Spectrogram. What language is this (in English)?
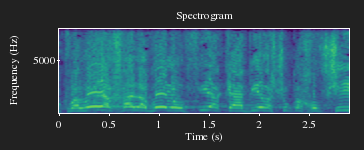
Hebrew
